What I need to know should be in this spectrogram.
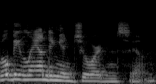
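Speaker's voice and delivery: ordinary talk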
